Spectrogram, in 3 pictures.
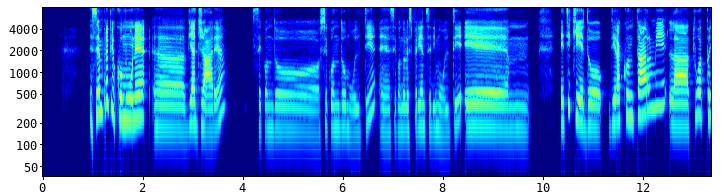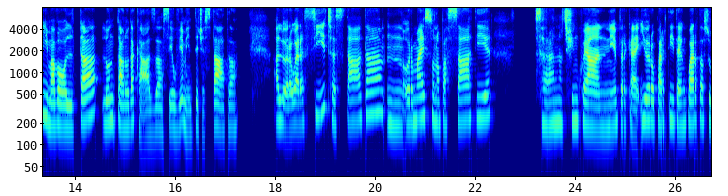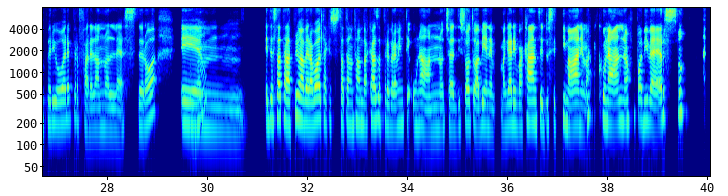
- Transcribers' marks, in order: "guarda" said as "guara"; "solito" said as "solto"; laughing while speaking: "anche un anno è un po' diverso"; chuckle
- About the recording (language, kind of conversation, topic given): Italian, podcast, Qual è stato il tuo primo periodo lontano da casa?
